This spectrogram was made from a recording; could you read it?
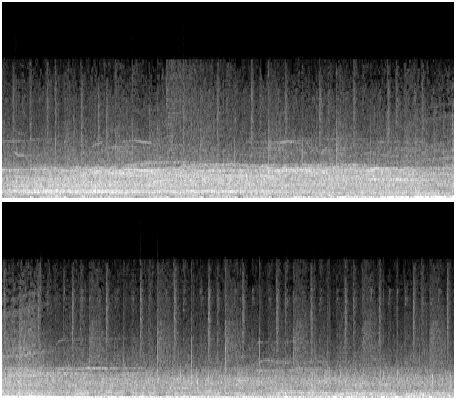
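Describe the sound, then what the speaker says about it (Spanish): A crowd applauds and cheers for journalist Iker Jiménez at an outdoor gathering, a broad sustained wash of clapping and shouts that swells in the middle and holds loud throughout. "Un fuerte aplauso porque tenemos aquí al periodista Iker Jiménez"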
